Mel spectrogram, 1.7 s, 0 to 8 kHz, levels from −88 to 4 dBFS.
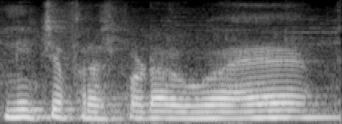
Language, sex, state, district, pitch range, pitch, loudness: Hindi, male, Uttar Pradesh, Shamli, 160-175 Hz, 165 Hz, -12 LUFS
